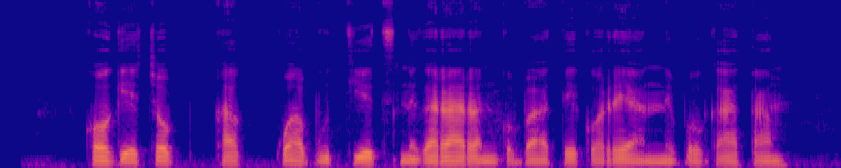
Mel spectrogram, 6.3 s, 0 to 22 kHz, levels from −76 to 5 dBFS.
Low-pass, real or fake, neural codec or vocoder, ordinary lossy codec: none; real; none; none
